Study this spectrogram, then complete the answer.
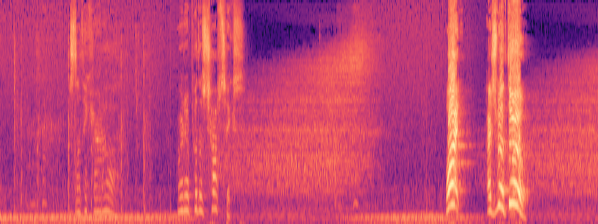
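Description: A young man speaks close into a microphone with animation.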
